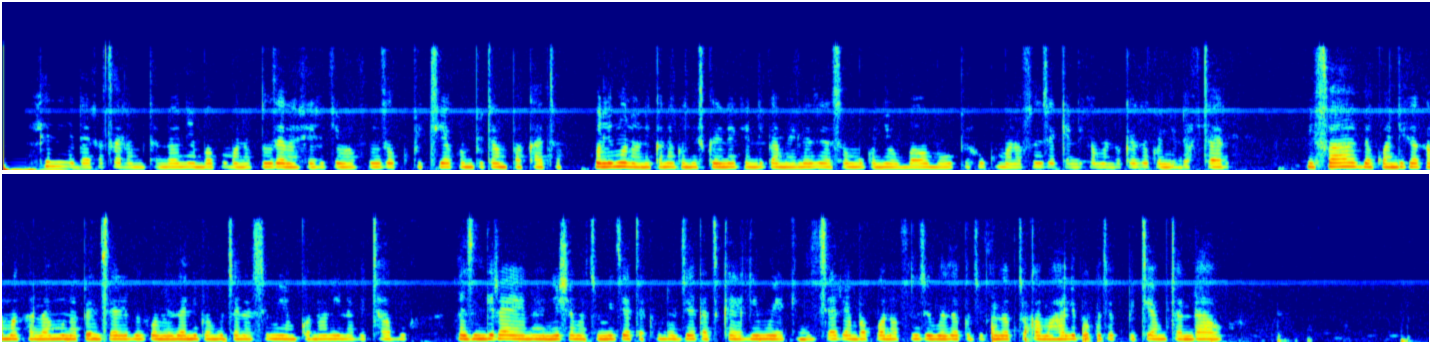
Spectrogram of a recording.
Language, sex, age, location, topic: Swahili, male, 18-24, Nairobi, education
